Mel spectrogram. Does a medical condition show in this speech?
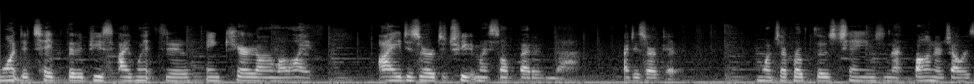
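No.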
